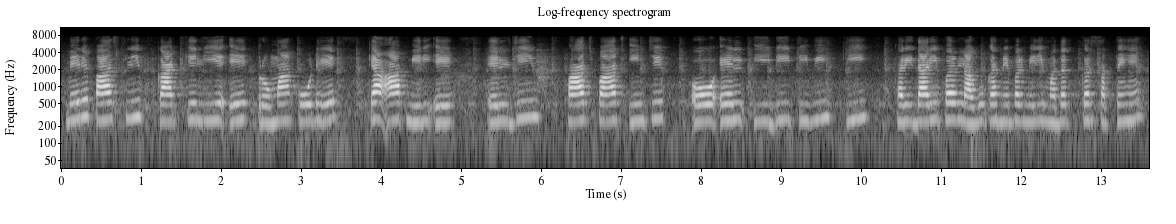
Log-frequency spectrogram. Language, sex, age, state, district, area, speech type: Hindi, female, 60+, Madhya Pradesh, Harda, urban, read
